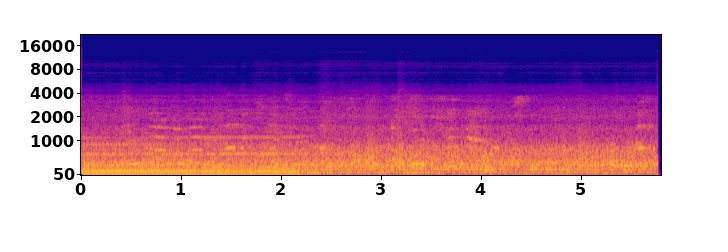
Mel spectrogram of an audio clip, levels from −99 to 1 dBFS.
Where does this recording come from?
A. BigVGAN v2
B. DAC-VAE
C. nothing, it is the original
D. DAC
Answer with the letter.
B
